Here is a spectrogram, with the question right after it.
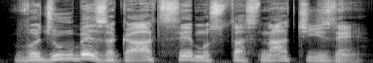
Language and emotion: Urdu, neutral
